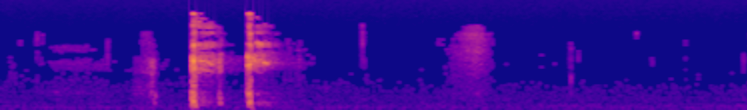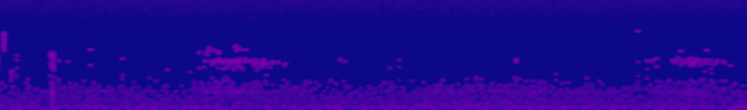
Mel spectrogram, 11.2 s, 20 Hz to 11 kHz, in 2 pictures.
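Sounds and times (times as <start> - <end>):
person coughing: 1.4 - 2.2.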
